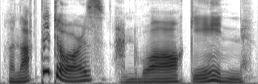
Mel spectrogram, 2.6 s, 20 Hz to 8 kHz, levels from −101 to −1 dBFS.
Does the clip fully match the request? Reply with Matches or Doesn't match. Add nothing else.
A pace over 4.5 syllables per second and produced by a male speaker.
Doesn't match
